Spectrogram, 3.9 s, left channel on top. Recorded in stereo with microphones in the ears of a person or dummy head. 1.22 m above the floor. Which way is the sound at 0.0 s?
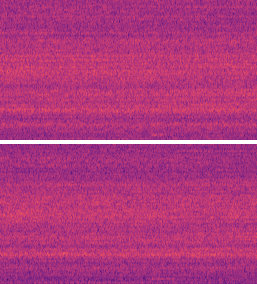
5° left (ahead or behind).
